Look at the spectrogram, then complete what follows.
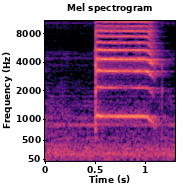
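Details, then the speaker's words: ProNox nitrous oxide unit alarm, set off when breaths drop supply pressure low, oxygen-driven and continuing even when switched off: a short, shrill, steady tone of about half a second. "That shows you that there's an alarm going. I can turn it to the off position. It doesn't stop the alarm. It might change the sound a little bit, but those rods are still going to go back and forth, and you're still going to hear an alarm."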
